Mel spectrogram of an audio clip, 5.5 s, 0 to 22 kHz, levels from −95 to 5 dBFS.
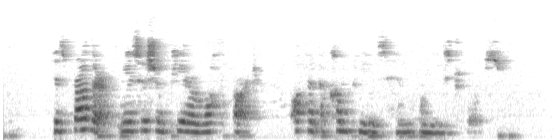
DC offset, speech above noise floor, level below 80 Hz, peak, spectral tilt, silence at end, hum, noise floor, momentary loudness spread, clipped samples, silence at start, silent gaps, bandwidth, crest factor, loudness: under 0.1%; 27 dB; -78 dBFS; -16 dBFS; -4.5 dB/octave; 0.4 s; none; -62 dBFS; 13 LU; under 0.1%; 0.1 s; none; 7.8 kHz; 20 dB; -35 LUFS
